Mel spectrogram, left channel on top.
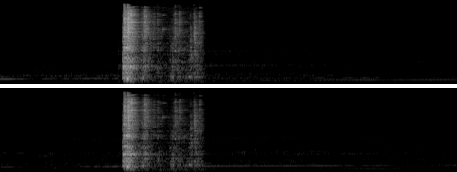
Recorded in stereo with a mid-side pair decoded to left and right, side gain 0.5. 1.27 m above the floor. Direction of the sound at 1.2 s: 30° left.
